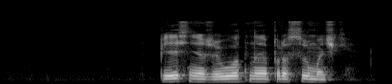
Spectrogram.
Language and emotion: Russian, neutral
